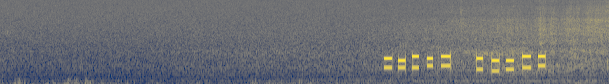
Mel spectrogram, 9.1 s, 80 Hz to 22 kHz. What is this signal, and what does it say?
DTMF, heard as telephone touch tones, dialled by hand, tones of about 120 ms, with street noise. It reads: 8790# 5149#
